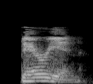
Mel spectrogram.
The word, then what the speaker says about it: Barian: So how is the pronunciation again? – Barian, with an N.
